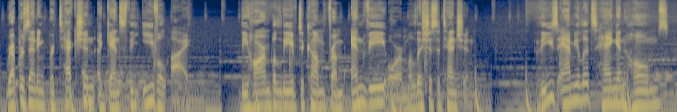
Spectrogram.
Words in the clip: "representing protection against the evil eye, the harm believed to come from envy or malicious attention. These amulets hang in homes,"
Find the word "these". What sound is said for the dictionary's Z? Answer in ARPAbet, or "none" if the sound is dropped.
Z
